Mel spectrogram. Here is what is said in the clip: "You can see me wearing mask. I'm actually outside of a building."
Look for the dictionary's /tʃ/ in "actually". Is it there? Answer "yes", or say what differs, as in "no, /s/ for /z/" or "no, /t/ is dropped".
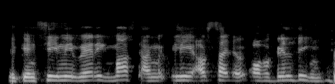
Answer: no, /tʃ/ is dropped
